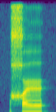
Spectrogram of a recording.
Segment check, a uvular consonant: present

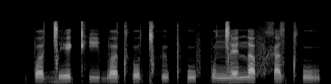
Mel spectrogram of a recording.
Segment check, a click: present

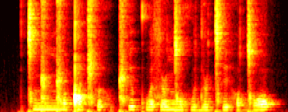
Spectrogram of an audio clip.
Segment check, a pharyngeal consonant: absent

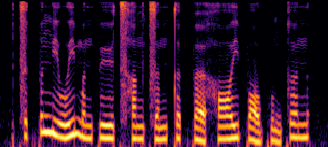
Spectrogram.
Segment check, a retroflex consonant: absent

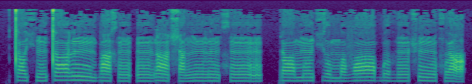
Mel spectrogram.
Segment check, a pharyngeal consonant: absent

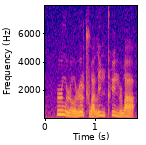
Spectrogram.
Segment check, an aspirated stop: present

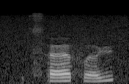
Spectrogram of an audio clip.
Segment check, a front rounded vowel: present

